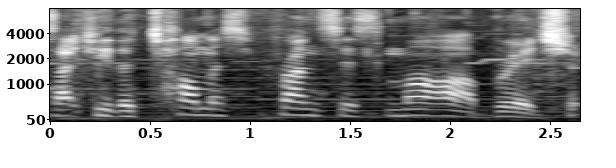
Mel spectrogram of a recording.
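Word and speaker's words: Meagher: actually the thomas francis ma bridge it's just spelt in a funny way with a silent g in it and that bridge spans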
